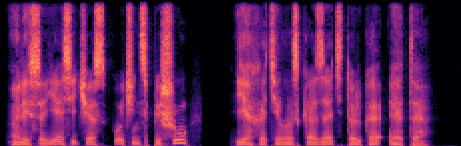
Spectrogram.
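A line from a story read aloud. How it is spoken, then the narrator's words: Timid, smiling. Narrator (Russian): робко улыбнулась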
